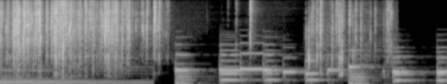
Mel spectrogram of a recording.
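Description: A clear plastic candy bag crinkling in the hands for about a second and a half, over background music. After that only the music is heard, a simple melody of separate notes.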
